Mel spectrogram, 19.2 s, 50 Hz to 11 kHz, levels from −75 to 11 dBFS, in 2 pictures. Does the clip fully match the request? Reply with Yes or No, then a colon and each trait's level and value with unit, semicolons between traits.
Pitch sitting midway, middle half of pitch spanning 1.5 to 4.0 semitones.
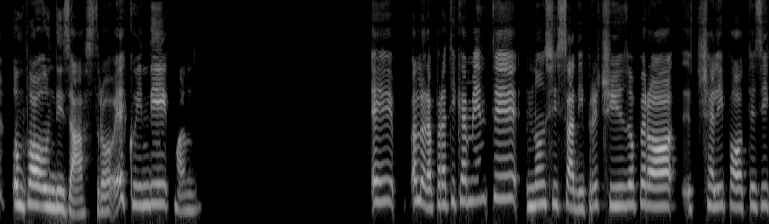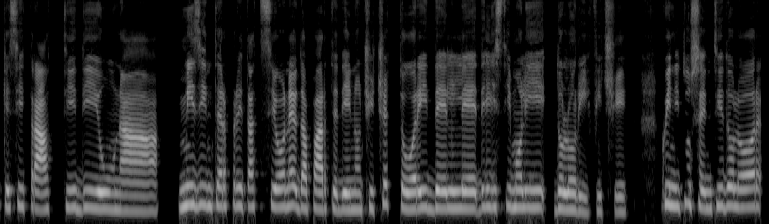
No: high, 230 Hz; average, 3.1 semitones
